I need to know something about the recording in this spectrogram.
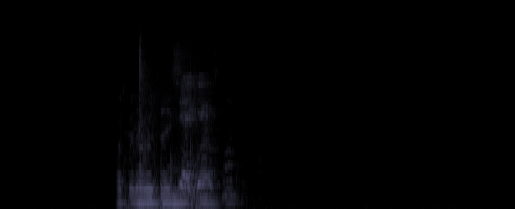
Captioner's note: quiet murmuring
